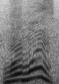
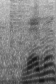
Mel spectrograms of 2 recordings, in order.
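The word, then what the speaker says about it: मःम: बकवास बंद कर अभी मोमोज़ सब्जी नहीं है नेपाली में मामा क्या है कि ये एक निवारी डेली बेसिस है ठीक है एंड मामा it's pronounce मामा नॉट मोमो मामा which means which means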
